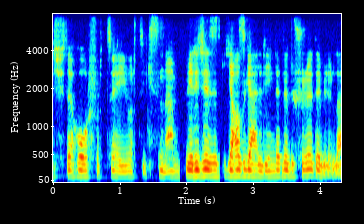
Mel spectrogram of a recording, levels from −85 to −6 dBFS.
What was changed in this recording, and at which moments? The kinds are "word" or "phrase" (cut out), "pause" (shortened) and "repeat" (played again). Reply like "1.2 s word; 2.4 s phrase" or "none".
1.9 s word; 2.5 s word; 3.4 s word

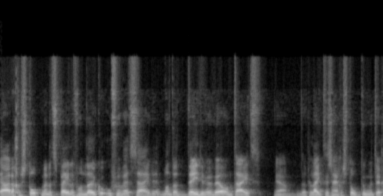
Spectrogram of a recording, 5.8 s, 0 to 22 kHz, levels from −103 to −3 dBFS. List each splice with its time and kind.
none

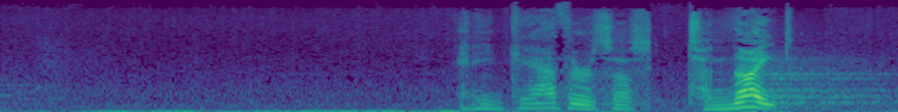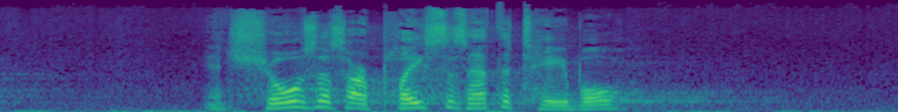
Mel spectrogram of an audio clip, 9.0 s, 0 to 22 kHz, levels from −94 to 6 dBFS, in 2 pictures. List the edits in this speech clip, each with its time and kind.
3.2 s word

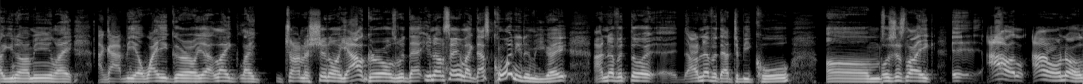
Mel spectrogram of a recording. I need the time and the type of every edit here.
2.4 s word; 7.2 s word; 8.8 s word; 9.4 s pause

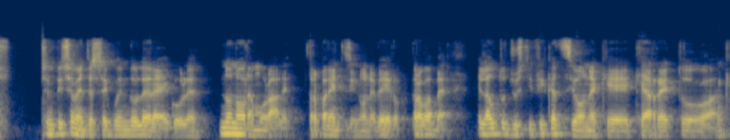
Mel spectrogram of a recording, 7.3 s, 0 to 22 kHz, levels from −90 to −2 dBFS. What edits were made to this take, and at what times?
2.5 s word

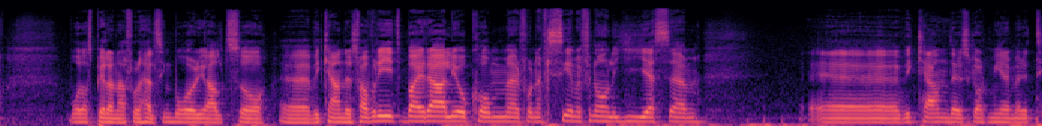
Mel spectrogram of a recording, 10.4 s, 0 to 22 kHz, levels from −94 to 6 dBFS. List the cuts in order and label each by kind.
2.7 s pause; 3.5 s word; 5.4 s word

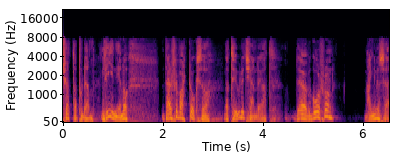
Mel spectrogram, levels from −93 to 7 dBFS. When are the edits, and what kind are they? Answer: 3.2 s pause

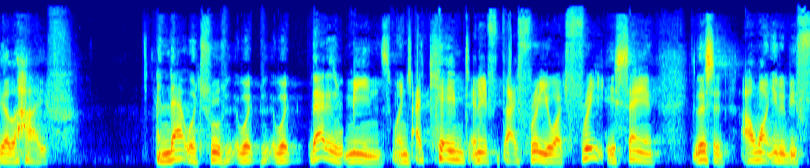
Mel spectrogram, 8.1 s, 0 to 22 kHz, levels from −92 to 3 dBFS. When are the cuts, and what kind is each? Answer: 2.6 s repeat; 3.4 s phrase; 4.1 s phrase; 4.7 s phrase; 5.2 s phrase; 6.0 s word

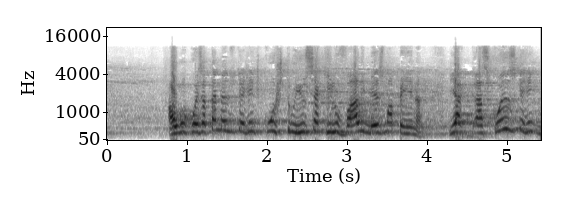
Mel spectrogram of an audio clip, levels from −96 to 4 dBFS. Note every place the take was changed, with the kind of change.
none

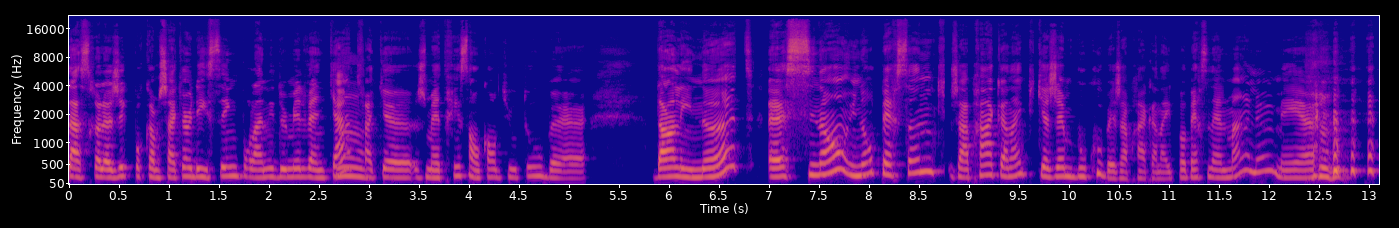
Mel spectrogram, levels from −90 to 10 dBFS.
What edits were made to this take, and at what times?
6.9 s pause; 8.7 s word

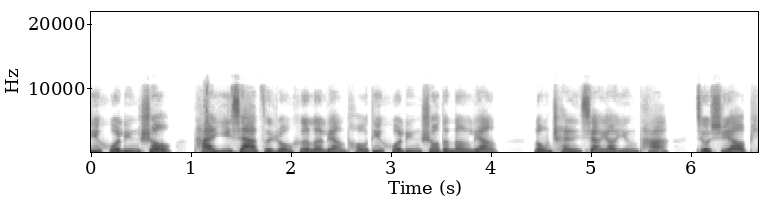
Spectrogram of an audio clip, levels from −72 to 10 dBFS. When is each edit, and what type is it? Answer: none

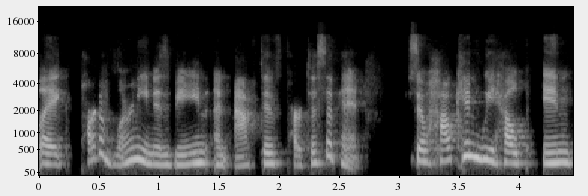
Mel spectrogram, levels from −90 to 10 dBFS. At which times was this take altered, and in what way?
none

